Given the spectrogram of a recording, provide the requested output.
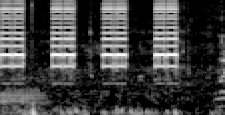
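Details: DJI Phantom drone just pulled from a lake after failing and crashing, connectors suspected to have come loose: short high-pitched beep bursts about twice a second over handling noise, still beeping and signalling a fault.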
